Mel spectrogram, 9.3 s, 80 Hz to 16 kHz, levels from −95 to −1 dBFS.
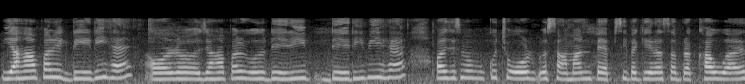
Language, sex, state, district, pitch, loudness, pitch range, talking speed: Hindi, female, Bihar, Lakhisarai, 260 Hz, -30 LUFS, 250-275 Hz, 150 wpm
